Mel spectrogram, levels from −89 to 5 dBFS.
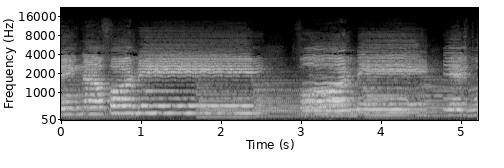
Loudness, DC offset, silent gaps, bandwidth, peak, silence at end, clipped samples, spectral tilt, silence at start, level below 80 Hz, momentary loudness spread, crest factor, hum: -17 LUFS; under 0.1%; none; 11 kHz; 0 dBFS; 0 s; under 0.1%; -4.5 dB/octave; 0 s; -68 dBFS; 10 LU; 16 dB; none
